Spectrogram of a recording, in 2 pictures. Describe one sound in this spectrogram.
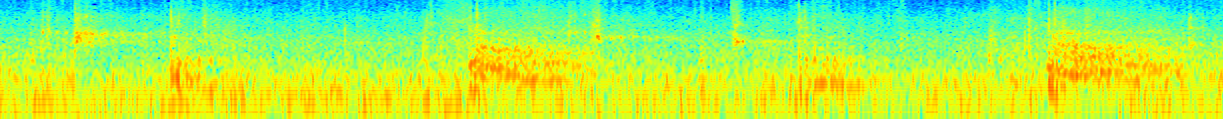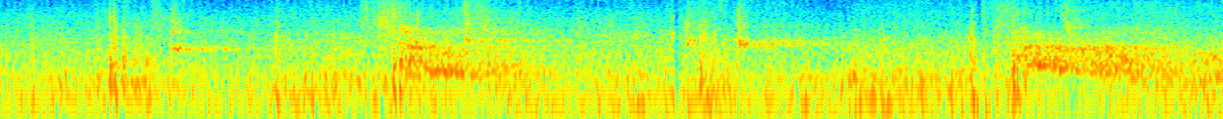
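Tennis rackets strike a ball back and forth.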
